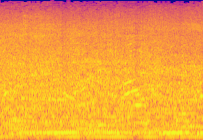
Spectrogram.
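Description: Engines of Ministox (Mini-based stock cars) running around the oval as a steady drone, with people talking over it.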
